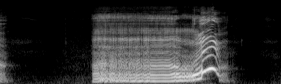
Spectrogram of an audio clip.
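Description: A miniature dachshund gives a sustained, throaty growl that ends in a rising, whiny yelp.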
